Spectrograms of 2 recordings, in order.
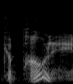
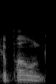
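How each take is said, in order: First: The name has an Italian-style pronunciation. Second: The name has the usual English pronunciation. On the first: "true Italian, that would be how you pronounce that name" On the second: "Everyone else is like"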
